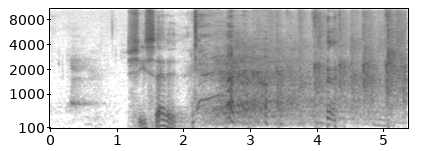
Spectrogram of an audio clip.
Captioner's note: all laugh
